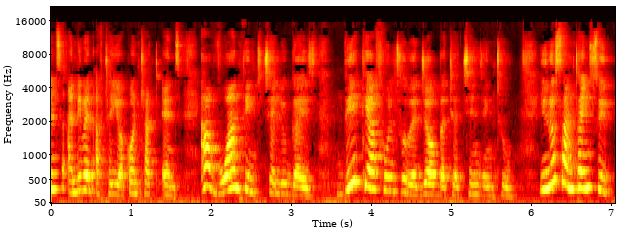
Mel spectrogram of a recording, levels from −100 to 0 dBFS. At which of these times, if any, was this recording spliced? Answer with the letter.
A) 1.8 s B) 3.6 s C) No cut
A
